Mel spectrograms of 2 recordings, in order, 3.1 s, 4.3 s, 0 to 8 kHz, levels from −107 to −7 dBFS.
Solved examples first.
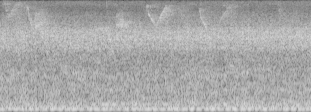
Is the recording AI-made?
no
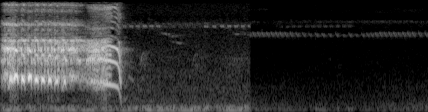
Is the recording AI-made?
no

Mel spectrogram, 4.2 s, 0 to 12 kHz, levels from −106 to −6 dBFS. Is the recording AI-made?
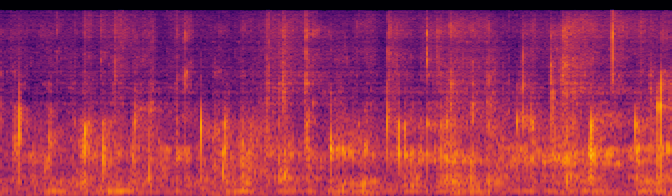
yes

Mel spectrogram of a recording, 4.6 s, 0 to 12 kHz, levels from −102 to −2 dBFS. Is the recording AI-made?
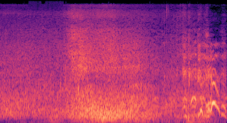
no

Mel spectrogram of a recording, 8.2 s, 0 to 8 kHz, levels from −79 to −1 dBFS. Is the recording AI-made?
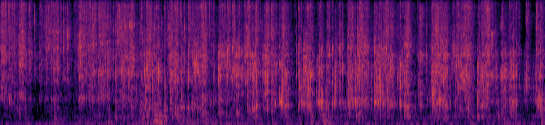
no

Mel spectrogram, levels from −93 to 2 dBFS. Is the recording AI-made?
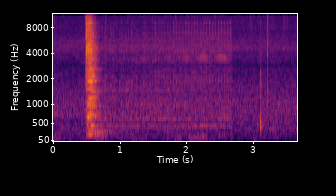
yes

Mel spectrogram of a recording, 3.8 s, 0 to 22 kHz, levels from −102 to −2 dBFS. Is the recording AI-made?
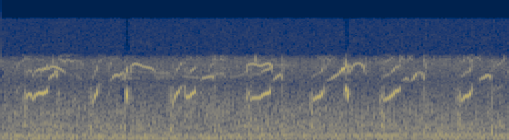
no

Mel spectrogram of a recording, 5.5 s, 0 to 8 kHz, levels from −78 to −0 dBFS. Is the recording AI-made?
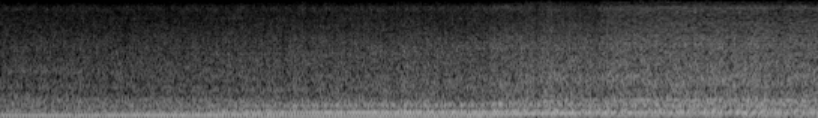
no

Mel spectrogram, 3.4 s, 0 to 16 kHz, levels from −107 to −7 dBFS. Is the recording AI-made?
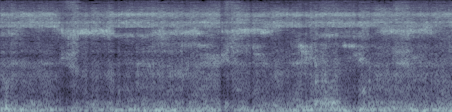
yes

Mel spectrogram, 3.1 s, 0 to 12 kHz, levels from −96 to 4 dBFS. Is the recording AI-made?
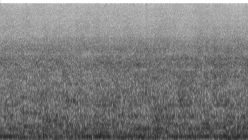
yes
